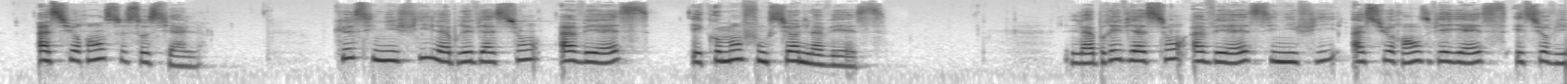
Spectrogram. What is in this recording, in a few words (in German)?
franzoesisch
